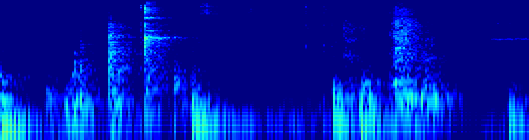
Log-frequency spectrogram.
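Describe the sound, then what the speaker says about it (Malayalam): A cooking pan set down on a home stove with sharp metallic clanks and clatter, several knocks of metal on metal close by, no voices, while a tomato curry is started. "ഒരു പാൻ അടുപ്പത്ത് വെച്ചു സ്റ്റവ് കത്തിച്ചിട്ട്"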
